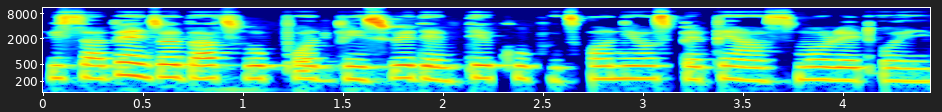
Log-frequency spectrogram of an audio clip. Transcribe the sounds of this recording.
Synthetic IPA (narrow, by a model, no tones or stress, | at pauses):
wisabeɛ̃nd͡ʒɔdatwopʰɔ̰tbĩnswedɛ̃mtekʰukwitɔniɔspɛpɛ̃ãnsmɔɹɛdɔɛ̃n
